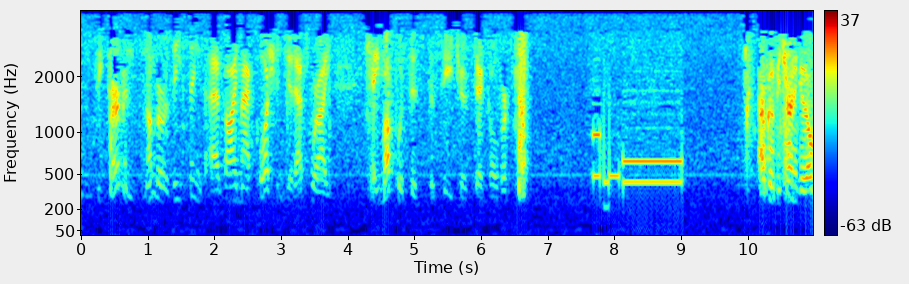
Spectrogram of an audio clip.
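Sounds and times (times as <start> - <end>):
speech: 0.5 - 6.8, 7.6 - 8.6, 10.4 - 10.9
DTMF touch-tone beeps resetting a radio repeater: 7.7 - 9.0.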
